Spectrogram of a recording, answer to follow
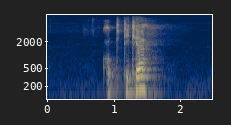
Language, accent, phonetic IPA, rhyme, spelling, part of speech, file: German, Austria, [ˈɔptɪkɐ], -ɔptɪkɐ, Optiker, noun, De-at-Optiker.ogg
- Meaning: optician (male or of unspecified gender)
